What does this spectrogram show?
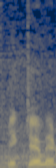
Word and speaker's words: McDermott: So I want to say McDermott had the green sidewalls because McDermott rhymes with Kermit, and Kermit's green.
